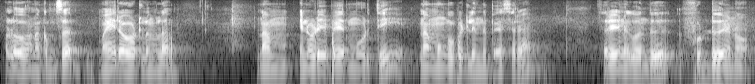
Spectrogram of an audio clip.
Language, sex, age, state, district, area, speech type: Tamil, male, 30-45, Tamil Nadu, Dharmapuri, rural, spontaneous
